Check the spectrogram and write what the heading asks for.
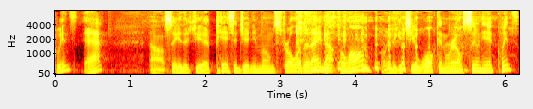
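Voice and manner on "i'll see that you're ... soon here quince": put-on Australian gym coach accent. Playing an australian gym trainer talking to a baby: australian trainer voice. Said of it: "a trainer is a Australian guy".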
